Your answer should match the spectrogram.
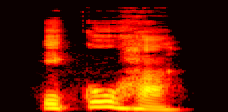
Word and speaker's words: ikuha: Word for word it's ikuha mo ng tubig ang aso.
